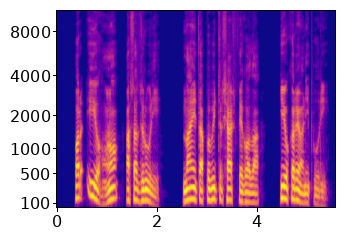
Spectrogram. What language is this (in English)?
Kullu Pahari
